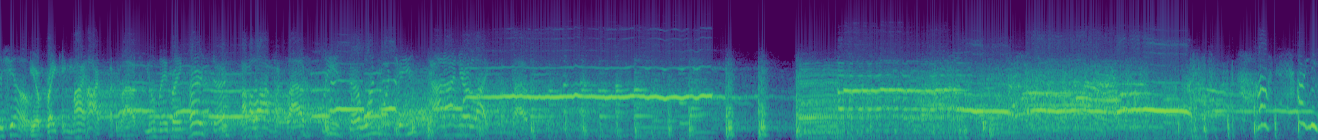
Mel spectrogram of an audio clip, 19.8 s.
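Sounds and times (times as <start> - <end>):
speech: 0.0 - 8.2
crowd cheering and yelling: 0.5 - 19.7.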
